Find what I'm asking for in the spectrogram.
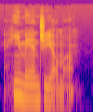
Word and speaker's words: hemangioma: The second kind of vascular birthmark is a hemangioma, which is not spelled the way you think it would be, but I looked up the pronunciation, so hopefully I'm right. Hemangioma.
